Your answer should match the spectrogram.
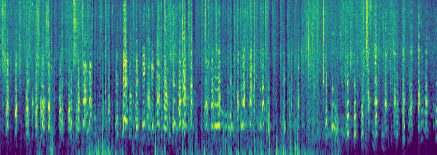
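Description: A flock of chickens clucks continuously, many overlapping birds, with a busy, chattering texture and occasional louder squawks throughout.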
